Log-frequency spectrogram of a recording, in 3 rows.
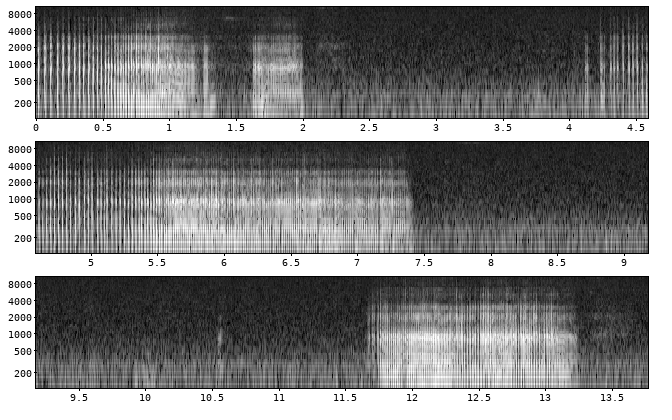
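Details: Pet Lulu, down with a cold and an ear infection but on the mend, snoring while asleep. Loud, rasping snores with quiet pauses between them, about 13 breaths a minute.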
